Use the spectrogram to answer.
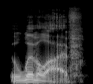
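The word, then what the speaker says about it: Live A Live: I've heard Live Alive, I've heard Live Alive, I've heard every permutation. I'm going to tell you how I know how to say it. Schneider. It's he said he lived in Japan, he speaks Japanese. Live Alive is how it's said. Okay. Now I can see people being confused, because for people that don't know, it's LIVE space A space LIVE. So that could be live alive, like it's fucking nonsense.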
